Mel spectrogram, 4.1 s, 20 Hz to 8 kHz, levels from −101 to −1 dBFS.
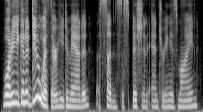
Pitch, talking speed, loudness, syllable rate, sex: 200 Hz, 235 wpm, -18 LUFS, 6.4 syllables/s, female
